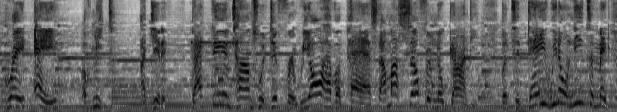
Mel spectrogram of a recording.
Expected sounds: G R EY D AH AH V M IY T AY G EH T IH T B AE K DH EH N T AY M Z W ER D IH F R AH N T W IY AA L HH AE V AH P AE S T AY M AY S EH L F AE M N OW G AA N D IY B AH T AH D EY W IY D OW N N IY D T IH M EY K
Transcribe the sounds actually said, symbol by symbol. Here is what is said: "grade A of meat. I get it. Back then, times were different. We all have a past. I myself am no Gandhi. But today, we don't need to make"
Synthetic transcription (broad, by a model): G R EY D AH AH V M IY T AY G EH T IH T B AE K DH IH N T AY M Z W ER D IH F R AH N T W IY AA L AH V AH P AE S T AY M AY S EH L F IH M N OW G AA N D IY B AH T AH D EY W IY D OW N N IY D T IH M EY K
